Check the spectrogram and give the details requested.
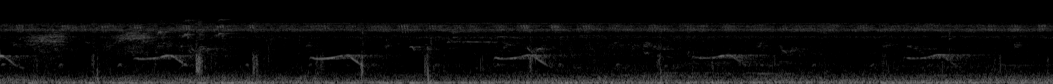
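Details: Indian cuckoo singing at Surajkund picnic spot in a natural setting with a cool breeze: mid-pitched whistled notes with a slight downward hook, every 1.5–2 seconds, over a steady high insect drone and low rumble.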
